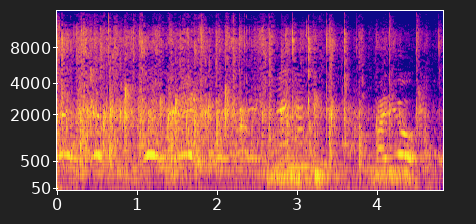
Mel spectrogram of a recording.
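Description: An audience claps at a Lions Club school event at a Zilla Parishad high school in Bodhan, with steady applause running throughout beneath a voice speaking over it.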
